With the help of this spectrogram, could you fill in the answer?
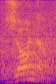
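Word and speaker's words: genre: making anti national comments the next word is जना spelling is जीई एन आर E pronunciation is जोना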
